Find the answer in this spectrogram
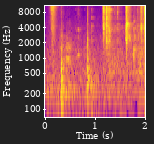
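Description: Short crinkling scrapes and clicks of a beer bottle's foil-covered top being worked open by hand, several brief bursts with the loudest a little over a second in.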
